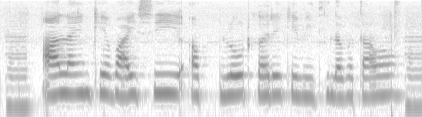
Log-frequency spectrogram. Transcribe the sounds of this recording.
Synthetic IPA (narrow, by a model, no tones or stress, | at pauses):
aːlaːɪnkeʋaːɪsiɐploːʈkɐɾekeʋid̪ʱilɐbət̪aːʋo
